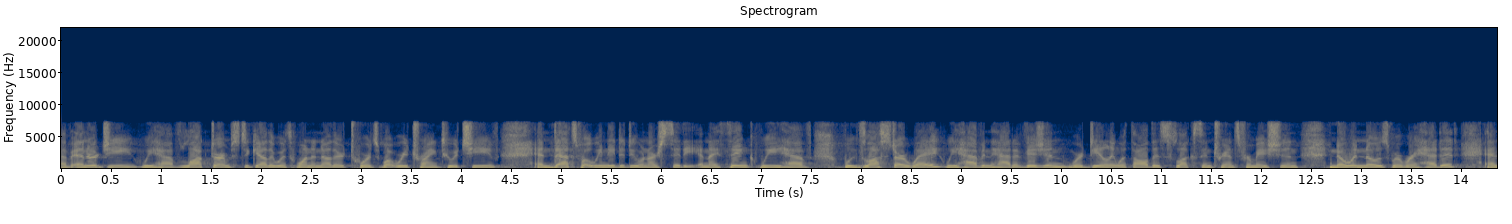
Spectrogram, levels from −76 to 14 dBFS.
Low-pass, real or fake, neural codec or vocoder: 7.2 kHz; real; none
